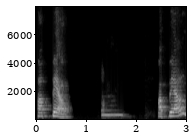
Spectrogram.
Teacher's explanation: papel is stressed on the second syllable because it ends with an L.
